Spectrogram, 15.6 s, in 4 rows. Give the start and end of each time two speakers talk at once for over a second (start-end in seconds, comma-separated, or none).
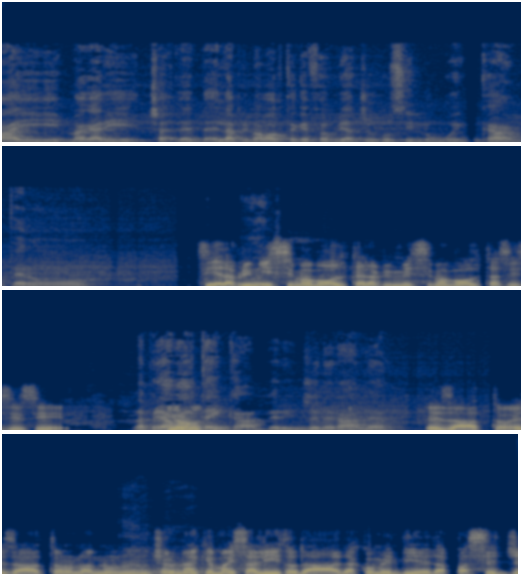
none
